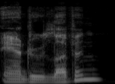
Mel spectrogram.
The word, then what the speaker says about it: Andrew Levin: I want to make sure I'm pronouncing your name right. Andrew Levin?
